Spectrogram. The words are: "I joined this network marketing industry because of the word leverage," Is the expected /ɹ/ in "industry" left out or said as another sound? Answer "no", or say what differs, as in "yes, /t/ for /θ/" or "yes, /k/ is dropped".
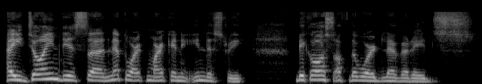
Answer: no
